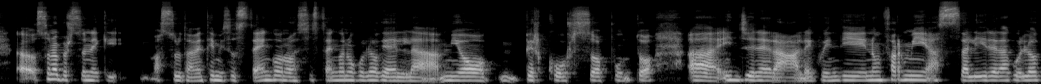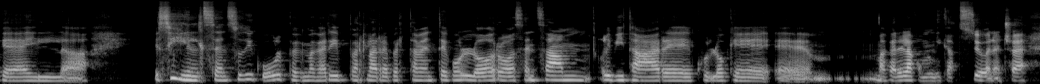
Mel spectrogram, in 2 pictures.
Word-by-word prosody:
ehm, 365 -2 +2
sono 240 -1 +2
persone 200 -3 -2
che 335 - -10 0.2
assolutamente 180 -3 -2
mi 195 - +1
sostengono, 195 0 0
e - - -3
sostengono 195 +1 -2
quello 195 0 0
che 190 -1 +1
è 175 - +2
il 170 0 +1
mio, 185 -2 +2
mhmm, 225 +9 -7
percorso 185 -1 -2
appunto, 180 +1 -3 0.4
uhm, 185 -3 +5
in 200 0 +2
generale. 190 -3 +1
Quindi, 190 +1 -1
non 195 +1 +1
farmi 205 0 +2
assalire 185 +1 +1
da 190 0 +1
quello 195 0 +1
che 195 -2 -2
è 170 0 +1
il 175 -1 -2 0.9
sì 285 -6 +4
il 190 -2 +4
senso 195 +1 -1
di 230 +1 -3
colpa, 220 0 -3
e - - -9
magari 185 +2 -1
parlare 190 -2 -1
apertamente 190 +1 -2
con 200 +1 0
loro 185 0 +2
senza, 200 +2 +3
mhmm, 200 -1 -1
evitare 180 -3 +2
quello 180 +1 -3
che, 170 -4 -2
ehm, 270 0 -3 0.3
magari 245 -8 -2
la 195 0 +6
comunicazione. 165 +1 -2
Cioè, - - +3
190 Hz, 145 wpm, -23 LUFS, 180-200 Hz, 0.9 s, la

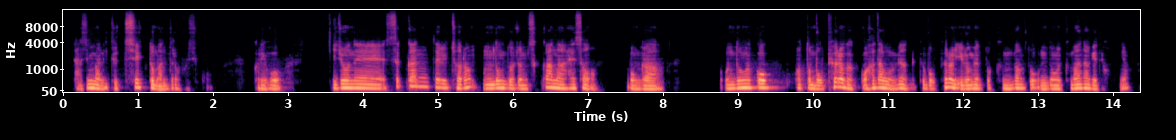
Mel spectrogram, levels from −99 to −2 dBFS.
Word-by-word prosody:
자신만의 120 +3 +1
규칙도 145 +5 -2
만들어 105 +4 -3
보시고 100 +2 -30 0.6
그리고 105 -2 -2 0.6
기존의 130 -1 +3
습관들처럼 140 - -2
운동도 120 0 +2
좀 110 -1 -1
습관화해서 125 -5 0 0.4
뭔가 105 0 0 0.8
운동을 135 +4 +4
꼭 140 0 +4 0.3
어떤 120 -1 -2
목표를 145 +10 +2
갖고 115 0 -2
하다 135 +3 +2
보면 115 -1 +1
그 - - -7
목표를 140 +8 +2
이루면 110 0 +1
또 - - -6
금방 120 +2 -1
또 130 +1 -1
운동을 105 +1 0
그만하게 120 -2 +1
되거든요. 125 +5 -11
120 Hz, 300 characters per minute, -26 LUFS, 110-135 Hz, 0.8 s, 운동을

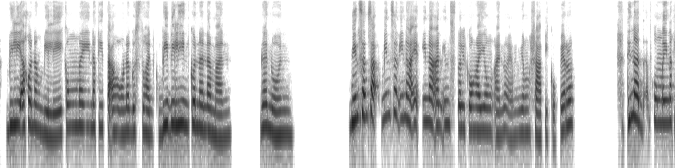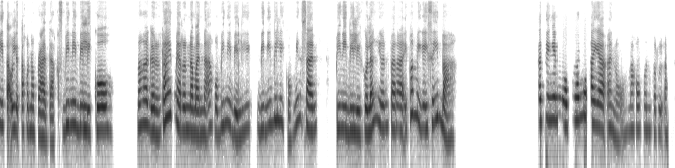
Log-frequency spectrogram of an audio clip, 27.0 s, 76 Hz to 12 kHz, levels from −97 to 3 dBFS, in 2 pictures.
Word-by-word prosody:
bili 275 +2 +4
ako 265 +3 +5
nang 255 -4 -4
bili 205 0 -1
kung 260 +2 -3
may 265 -1 -1
nakita 255 -1 -1
akong 220 0 -3
nagustuhan 225 -1 -3
ko, - - -21
bibilhin 280 +2 +4
ko 285 - +5
na 260 -2 +1
naman, 205 -4 -2 0.6
gano'n. 215 -4 -1 1.1
Minsan 345 +4 +6
sa - - +7
minsan 370 +4 -2
ina 335 -3 +1 0.2
in-uninstall 275 -3 -1
ko 240 -1 -1
nga 230 - +3
'yong 230 -1 -3
ano 205 +3 -6
eh, 190 - -10
'yong 220 +1 -8
Shopee 195 -2 -3
ko 170 - -12
pero, 275 +6 0 1.1
dinad 330 -2 +5 0.2
kung 305 -1 -1
may 295 0 +2
nakita 290 -3 0
ulit 240 -2 0
ako 240 0 -3
ng 230 -1 -4
products 190 0 -3
binibili 250 -4 -1
ko. 240 0 +6 0.5
Mga 275 +2 +1
gano'n 225 -2 +1
kahit 360 +5 +4
meron 240 -4 +1
naman 215 -1 +2
na 215 +4 -3
ako, 225 - -4
binibili 245 -4 -3 0.2
binibili 280 +7 -3
ko 180 - -11
minsan 265 -5 +1 0.4
binibili 230 -3 -1
ko 220 - -1
lang 250 +8 +3
'yon 260 -2 -2
para 245 -1 +1
ipamigay 340 -6 -2
sa 285 - -2
iba. 235 - -1 1.6
Sa 300 - +3
tingin 325 0 0
mo, 275 -3 +5
paano 330 +3 +3
kaya 270 -3 +4
ano 215 -9 -8
makokontrol 240 -2 -10
ang 215 -1 -11
245 Hz, 145 wpm, -23 LUFS, 225-285 Hz, 1.6 s, sa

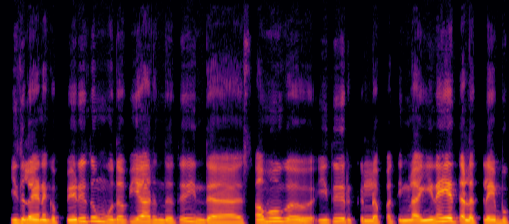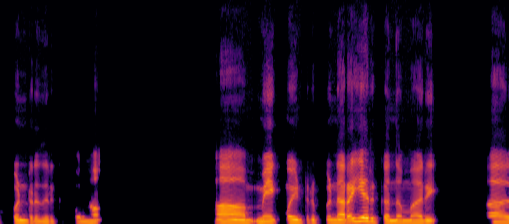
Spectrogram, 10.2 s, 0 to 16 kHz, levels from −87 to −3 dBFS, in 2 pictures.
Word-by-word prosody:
இதில 185 0 +3
எனக்கு 165 -2 0
பெரிதும் 240 +6 +1
உதவியா 195 +2 0
இருந்தது, 175 0 -2
இந்த 170 -3 0 0.4
சமூக 220 +6 +1 0.4
இது 210 +6 -5
இருக்குல்ல, 150 -3 -3
பாத்தீங்களா? 155 +2 0
இணையதளத்திலேயே 175 -7 +3
புக் 145 0 -8
பண்றது 150 -5 -2
இருக்கு 130 - -14
இப்பெல்லாம். 135 +2 -5 1.2
ஆ - - +5 0.4
MakeMyTrip 180 -4 -1
நெறைய 225 +7 +5
இருக்கு, 220 -6 -5
அந்த 155 - 0
மாதிரி. 155 0 0 0.6
அ - - +1
175 Hz, 130 wpm, -22 LUFS, 155-200 Hz, 1.2 s, ஆ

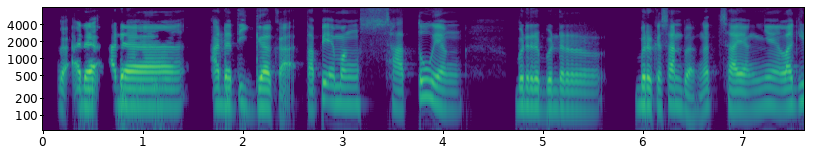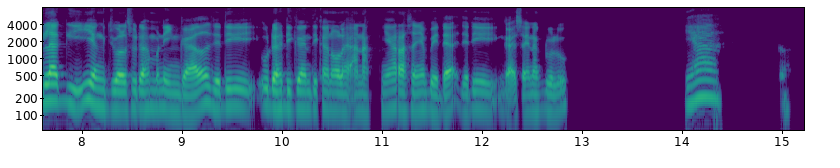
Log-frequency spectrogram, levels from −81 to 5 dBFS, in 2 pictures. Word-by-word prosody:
Nggak - - -2
ada 150 0 +8 0.2
ada 155 -1 +7 0.8
ada 155 0 +3
tiga 145 -2 +4
Kak, - - -5
tapi 135 +7 0
emang 160 -2 -1
satu 145 +11 -4
yang, 135 -4 0 0.6
benar-benar 135 -4 -1 0.4
berkesan 155 0 +2
banget, 145 +4 -4
sayangnya 140 +2 0
lagi-lagi 175 +1 +2
yang 150 - -2
jual 135 -1 +2
sudah 135 0 -2
meninggal, 125 -1 -1
jadi 145 0 -4
udah 140 -3 +1
digantikan 130 -1 -3
oleh 125 -1 -1
anaknya, 120 +3 -6
rasanya 130 0 -2
beda. 115 +1 -1
Jadi, 130 +1 -7
nggak - - -2
seenak 115 0 -5
dulu. 120 -2 -8 1.2
Iya, 200 +5 -5 0.6
betul. - - -20
140 Hz, 125 wpm, -26 LUFS, 130-155 Hz, 1.2 s, ada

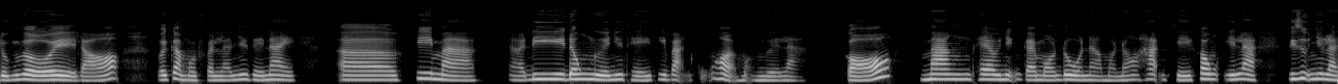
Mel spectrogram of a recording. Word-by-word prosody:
Đúng 205 +2 0
rồi, 210 -3 +5
đó. 195 +8 0 0.4
Với 215 0 -1
cả 255 +3 +1
một 200 -2 -3
phần 200 0 -4
là 195 0 -3
như 225 +3 0
thế 210 -3 -2
này, 210 -2 -1 0.4
ờ, 210 0 0
khi 270 -1 0
mà, 200 -5 0 0.3
à, 200 -3 -8
đi 245 +3 +3
đông 245 0 +4
người 215 -3 +4
như 225 +2 0
thế 200 -1 -3
thì 230 - -4
bạn 215 -2 -6
cũng - - -22
hỏi 250 -7 0
mọi 190 +1 -10
người 190 -1 -4
là 185 -2 -9 0.4
có 200 - +4 0.3
mang 235 +1 +2
theo 235 -1 +2
những 225 +1 -2
cái 210 -2 -1
món 205 0 -3
đồ 220 -2 +3
nào 200 -1 -4
mà 195 0 -7
nó 200 +3 -6
hạn 235 +1 -4 0.2
chế 200 -1 -1
không? 240 +4 +2
Ý 225 0 0
là, 235 -3 +1 0.3
ví 250 - +2
dụ, 280 - +3
như 250 +1 +1
là 220 -3 +2
215 Hz, 205 wpm, -23 LUFS, 200-235 Hz, 0.4 s, rồi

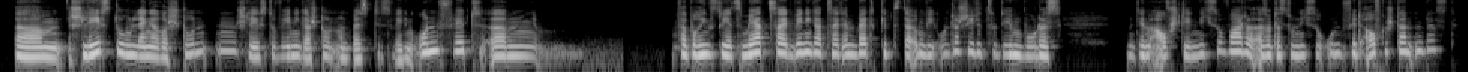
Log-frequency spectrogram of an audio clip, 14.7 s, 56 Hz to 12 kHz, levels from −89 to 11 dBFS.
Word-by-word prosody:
Ähm, 180 -2 +5
schläfst 250 +6 +4
du 225 -4 +4
längere 185 -4 +2
Stunden. 270 - -6
Schläfst 180 -7 -4
du 185 - -10
weniger 185 -3 -1
Stunden 185 +1 -7
und 165 -1 -4
bist 155 +3 -4
deswegen 155 -6 -6
unfit? 275 +3 +1
Ähm. 190 -1 -1 1.1
Verbringst 215 0 +3
du 215 - +2
jetzt 195 0 +1
mehr 245 +4 +6
Zeit 235 -4 +3
weniger 240 0 +2
Zeit 225 -2 -3
im 210 +1 0
Bett? 230 0 0
Gibt's 220 -1 -8
da 205 - 0
irgendwie 205 -2 -3
Unterschiede 245 +2 -5
zu 225 -1 -13
dem, 210 -1 +1
wo 190 0 -4
das 190 -1 0 0.6
mit 195 -2 -13
dem 195 -1 0
Aufstehen 185 0 -2
nicht 215 0 -8
so 265 -2 -10
war 265 0 +3
d 230 - +1
also 200 0 0
dass 200 +1 -4
du 205 - -5
nicht 205 +2 -4
so 205 - -10
unfit 230 +1 -5
aufgestanden 255 +4 -1
bist? 295 +2 -13
210 Hz, 190 wpm, -24 LUFS, 190-245 Hz, 1.1 s, mehr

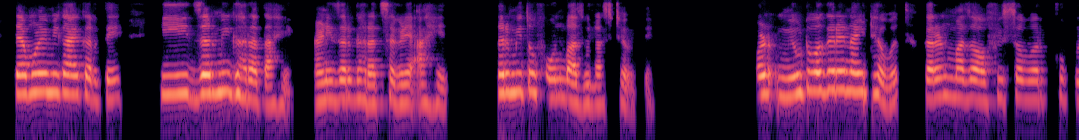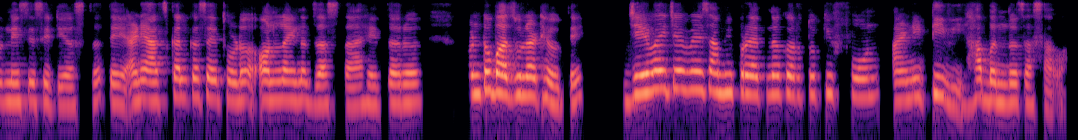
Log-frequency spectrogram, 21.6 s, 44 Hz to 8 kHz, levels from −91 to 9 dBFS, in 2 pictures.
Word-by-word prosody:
त्यामुळे 255 +2 +5
मी 260 0 +2
काय 250 -1 +4
करते, 200 -3 -2
की 250 - -3
जर 250 +1 +10
मी 265 +1 +3
घरात 210 -7 +1
आहे 165 0 -4 0.3
आणि 195 +2 0
जर 205 0 +2
घरात 175 -4 -2
सगळे 175 -1 -1
आहेत. 170 -3 -7 0.5
तर 255 - +7
मी 260 +1 +3
तो 270 - +3
फोन 215 0 -2
बाजूलाच 175 -3 -1
ठेवते. - - -10 1.1
पण 245 +1 +6 0.2
म्यूट 245 +4 +2
वगैरे 280 +1 +5
नाही 265 -1 +4
ठेवत. 250 - -2 0.3
कारण 210 +2 +2
माझं 210 0 0
ऑफिसच 200 +2 -3
वर्क 200 0 -4
खूप 215 -3 -13
नेसेसिटी 185 -3 -6
असतं 160 +4 -8
ते 175 -2 -3
आणि 195 +3 -1
आजकाल 190 +3 -1
कसं 215 0 -2
आहे 205 - 0
थोडं 190 -1 -2
ऑनलाईनच 195 -1 -1
जास्त 165 0 -4
आहे. 165 +1 -5
तर 180 0 0 0.5
पण 245 0 +2
तो 280 - +8
बाजूला 235 -3 +5
ठेवते. 175 0 -3 0.5
जेवायच्या 280 +5 +5
वेळेस 285 0 0
आम्ही 255 -1 +2
प्रयत्न 240 -1 +1
करतो, 235 0 -1
की 250 - -3 0.2
फोन 215 0 -3 0.2
आणि 200 +3 -3
टीव्ही 220 -11 -4
हा 210 +7 -2
बंदच 180 -1 -2
असावा. 155 -7 -9
210 Hz, 160 wpm, -20 LUFS, 180-245 Hz, 1.1 s, जर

